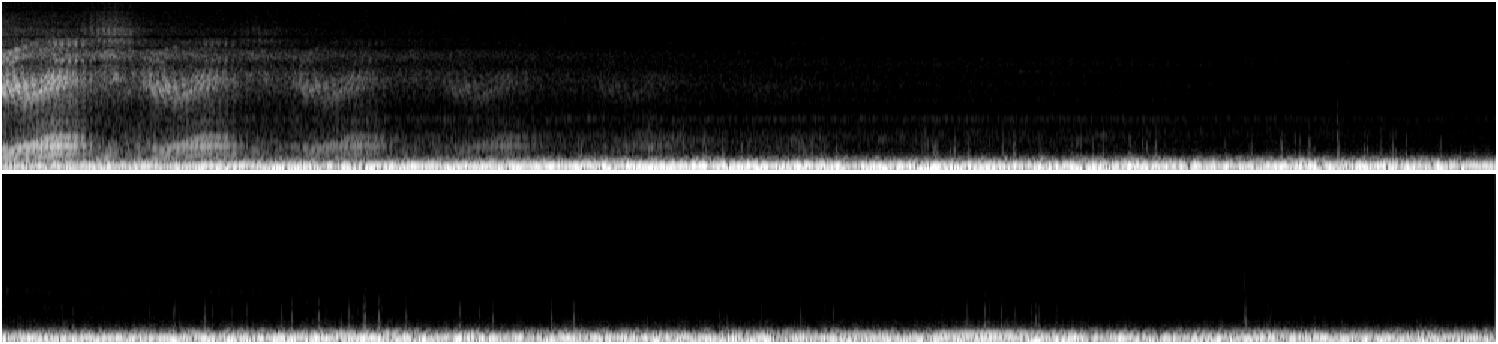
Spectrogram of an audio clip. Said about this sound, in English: The unexplained low frequency drone sound. Can you hear it?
